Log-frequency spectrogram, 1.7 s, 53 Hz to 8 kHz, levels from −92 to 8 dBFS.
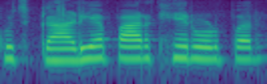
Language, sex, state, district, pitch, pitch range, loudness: Hindi, female, Bihar, Bhagalpur, 245 Hz, 235-245 Hz, -21 LUFS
